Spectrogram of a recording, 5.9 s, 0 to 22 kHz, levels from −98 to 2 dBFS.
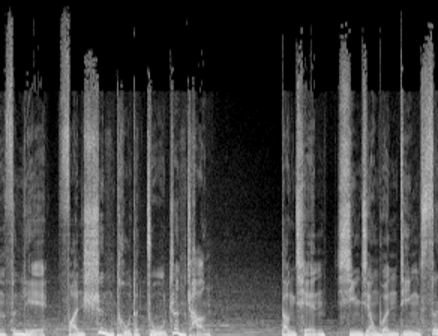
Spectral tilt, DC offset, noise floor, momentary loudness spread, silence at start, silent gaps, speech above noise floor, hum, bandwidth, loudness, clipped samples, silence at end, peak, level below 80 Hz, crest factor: -5 dB/octave; under 0.1%; -37 dBFS; 9 LU; 0 s; none; 22 dB; none; over 20 kHz; -16 LUFS; under 0.1%; 0 s; -6 dBFS; -30 dBFS; 10 dB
